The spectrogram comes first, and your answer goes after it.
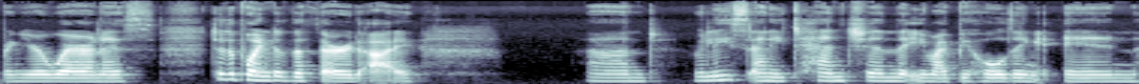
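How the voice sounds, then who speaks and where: Calm and fairly even in intonation, a woman speaks in a very deep, low voice with long, frequent pauses. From Northern Ireland. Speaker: yoga teacher; meditation guide. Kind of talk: guided body scan meditation. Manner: slow, calm.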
